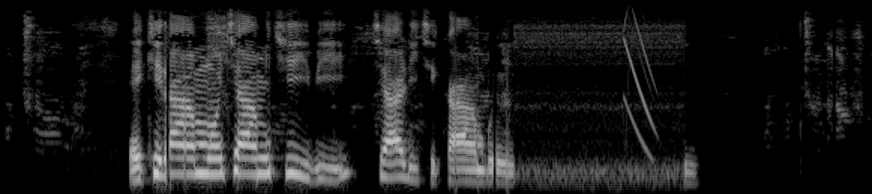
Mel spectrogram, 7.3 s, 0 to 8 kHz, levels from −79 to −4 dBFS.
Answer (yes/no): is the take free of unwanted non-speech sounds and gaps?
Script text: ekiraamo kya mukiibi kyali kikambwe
no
